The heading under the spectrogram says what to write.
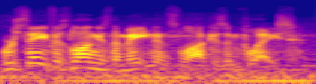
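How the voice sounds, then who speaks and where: A man's voice: mid-range voice, very animated, fast talker, over music, natural voice. A man playing a resolute human military commander in a science fiction video game. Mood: commanding.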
